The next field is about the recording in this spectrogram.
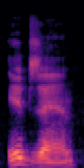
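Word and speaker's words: Ibzan: from outside his clan it zan that's the right name if I said it wrong before said led Israel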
